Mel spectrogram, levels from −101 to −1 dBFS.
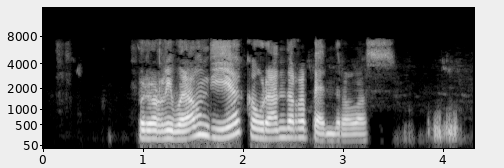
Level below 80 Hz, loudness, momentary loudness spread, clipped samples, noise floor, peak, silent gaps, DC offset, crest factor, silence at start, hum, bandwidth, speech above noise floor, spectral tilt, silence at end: -62 dBFS; -15 LUFS; 20 LU; under 0.1%; -72 dBFS; 0 dBFS; none; under 0.1%; 16 dB; 0.95 s; none; 7.6 kHz; 57 dB; -5 dB/octave; 0.15 s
